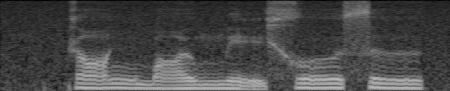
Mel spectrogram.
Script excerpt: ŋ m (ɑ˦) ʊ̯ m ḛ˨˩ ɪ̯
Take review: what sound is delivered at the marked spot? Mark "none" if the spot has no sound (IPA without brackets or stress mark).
ɑ˨˦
